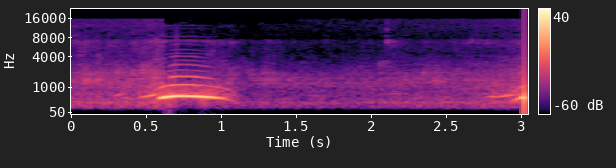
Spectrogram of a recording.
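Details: Cuckoo-dove utters one full mellow whoop rising then falling, followed after a pause by the start of the next note.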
